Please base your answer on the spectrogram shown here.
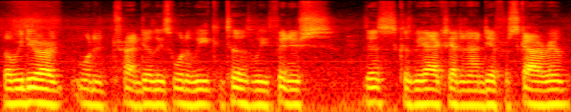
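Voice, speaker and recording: A young man with a mid-range, monotone, stuffy nasal voice talks fast, rambling through casual game commentary as he builds in a game on his gaming channel. He sounds congested, thinks aloud, and coughs and clears his throat often. The audio is poor, with a faint hum behind him.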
